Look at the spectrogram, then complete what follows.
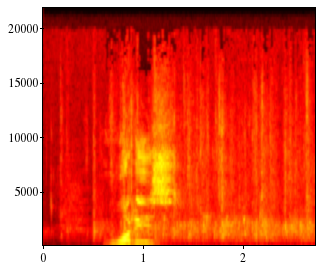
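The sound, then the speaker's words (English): An audience applauds steadily, a dense wash of clapping that swells early and holds. A single voice briefly whoops or cheers over it near the start. “You're applauding the Jewish people.”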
